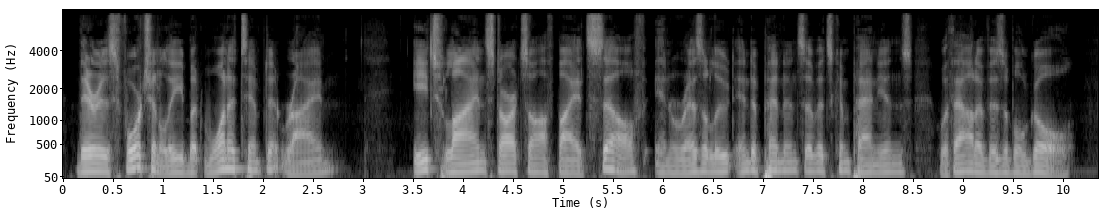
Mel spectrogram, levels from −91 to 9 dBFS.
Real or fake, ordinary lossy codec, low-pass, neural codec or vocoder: real; MP3, 64 kbps; 7.2 kHz; none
